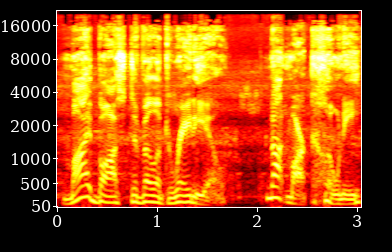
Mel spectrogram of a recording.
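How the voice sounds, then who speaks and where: An actor playing a loyal, watchful lab assistant who narrates earnestly in a radio theater drama. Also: male voice, medium pitch, sing-song, measured pace. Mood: proud, earnest. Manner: earnest, plain storytelling. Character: loyal, watchful male lab assistant recounting his boss's life. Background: music.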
